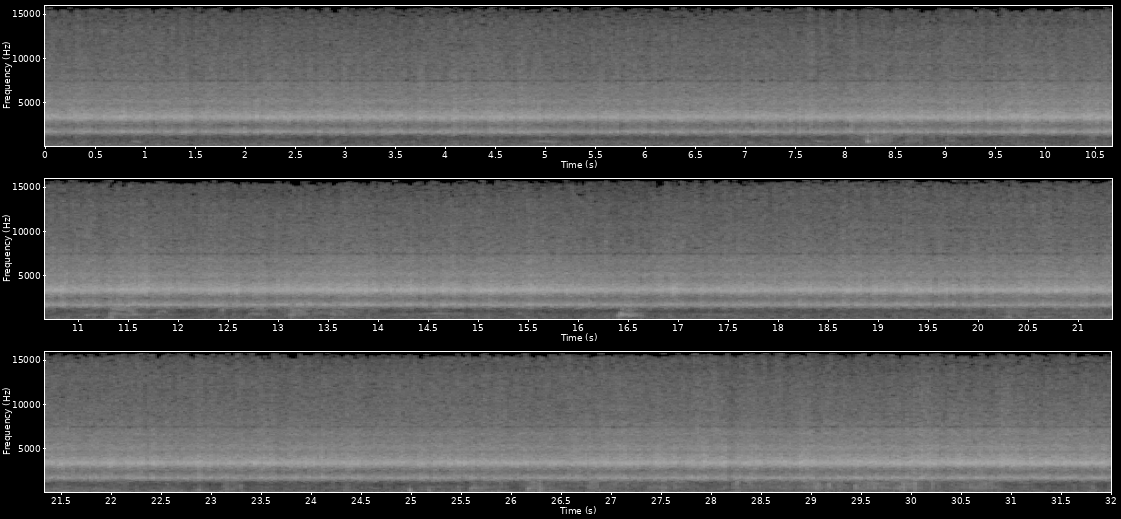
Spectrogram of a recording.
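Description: A steady, high-pitched insect chorus, droning without a break.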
